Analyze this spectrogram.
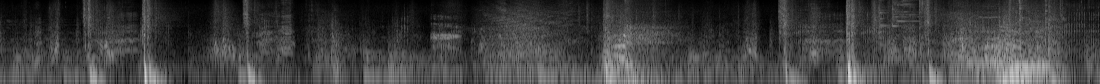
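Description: Spear blows strike an animal with sharp thuds.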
